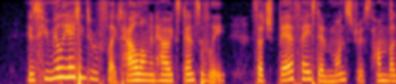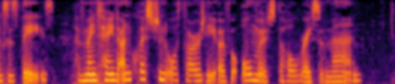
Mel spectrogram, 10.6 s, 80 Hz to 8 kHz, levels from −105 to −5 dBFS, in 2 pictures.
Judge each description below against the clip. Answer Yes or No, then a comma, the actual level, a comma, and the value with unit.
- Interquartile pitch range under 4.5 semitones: Yes, average, 2.8 semitones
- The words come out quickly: No, average, 160 wpm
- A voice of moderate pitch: No, high, 210 Hz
